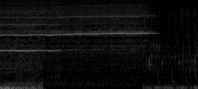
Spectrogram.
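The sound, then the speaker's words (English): A kettle whistles steadily as water boils, a sustained shrill tone with a steamy hiss underneath, fading out near the end with a low rumble. No one speaks. “I think we should go and have a good water and get the kettle on.”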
